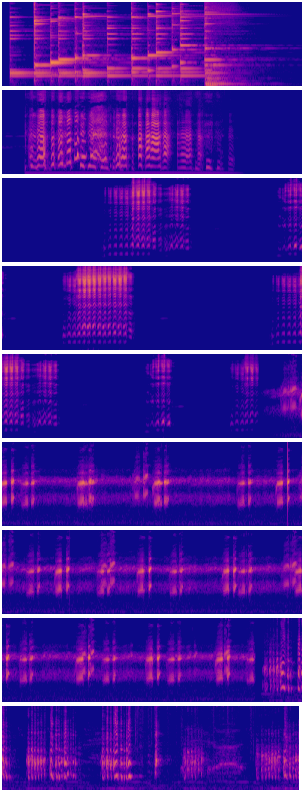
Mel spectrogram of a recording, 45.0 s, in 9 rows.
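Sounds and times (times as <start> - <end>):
young goat bleating: 11.7 - 13.2, 14.6 - 15.1, 16.0 - 17.2, 19.5 - 21.0, 22.4 - 22.9, 23.8 - 24.3
frog croaking: 24.2 - 43.6, 44.2 - 44.9.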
